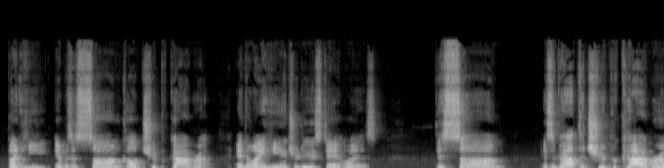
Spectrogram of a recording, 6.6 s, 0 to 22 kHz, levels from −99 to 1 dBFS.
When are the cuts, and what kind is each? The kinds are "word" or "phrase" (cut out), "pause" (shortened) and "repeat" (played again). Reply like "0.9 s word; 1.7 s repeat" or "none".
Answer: none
